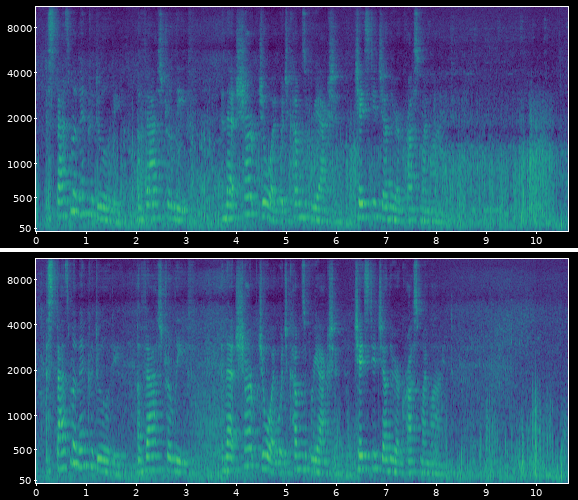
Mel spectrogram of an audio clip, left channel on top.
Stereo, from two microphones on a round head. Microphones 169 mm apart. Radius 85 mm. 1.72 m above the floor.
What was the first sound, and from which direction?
A woman speaking, 55° right (ahead or behind).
